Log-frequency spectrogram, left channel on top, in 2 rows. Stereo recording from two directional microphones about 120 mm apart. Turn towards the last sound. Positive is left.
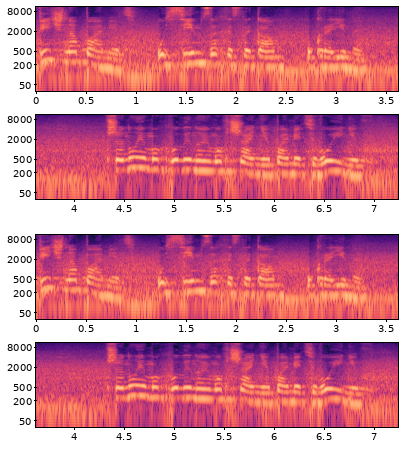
turn(degrees=10)  # may be behind; listen again after turning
